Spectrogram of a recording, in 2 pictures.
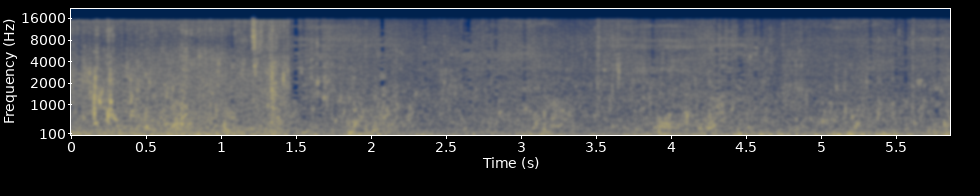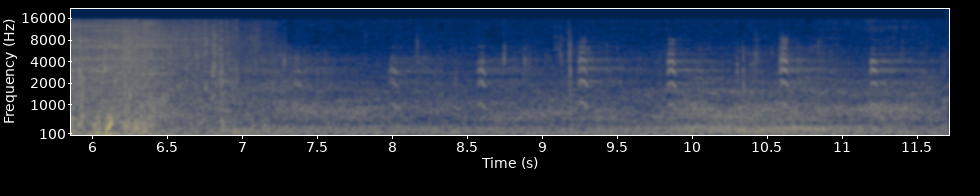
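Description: Heavy rain, loud and pattering, that cuts off abruptly about seven seconds in. Then geese honking in a run of short calls.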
